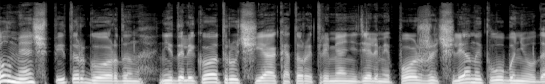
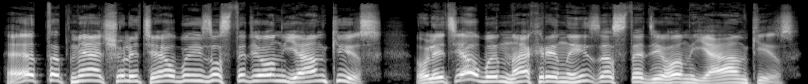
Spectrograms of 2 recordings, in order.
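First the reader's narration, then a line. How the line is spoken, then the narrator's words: Amazed laughing shout. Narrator (Russian): Тони Трекер изумленно хохотал и кричал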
